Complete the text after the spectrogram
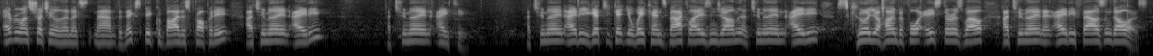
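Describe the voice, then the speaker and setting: A man's voice: high-pitched, steady tone, fast, a bit bright, smooth. A man calling a live property auction outdoors, repeating bid figures in a chant and urging buyers on. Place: outdoors in a residential street.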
